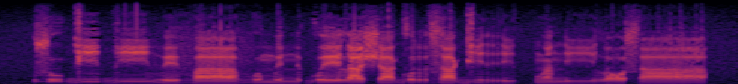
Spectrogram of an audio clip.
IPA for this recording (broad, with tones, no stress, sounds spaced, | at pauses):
z u˦ ɡ iː˦ b iː˦ β e˨ v aː˨ v ʊ˦ m ɪ˨ n ɪ˨ ɡʷ eː˦ l a˦ ʃ a˦ ɡ o˦ r z a˦ ɡ i˦ r i˨ kʷ ã˦ n iː˨ l ɔ˦ s aː˨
